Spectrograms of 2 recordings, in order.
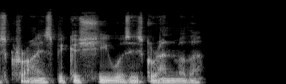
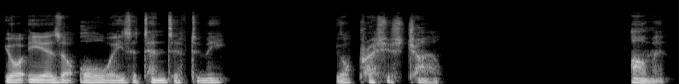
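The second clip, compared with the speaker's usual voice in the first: prayer. Acted. Leads a closing prayer.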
